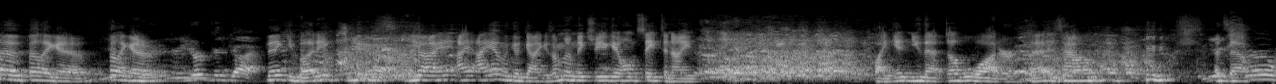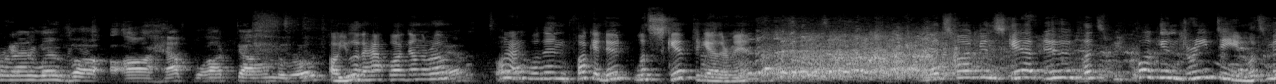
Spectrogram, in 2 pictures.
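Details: Adult male stand-up comedian with stuttering, speaking on stage during crowd work; he says he stutters more when hearing noises and that it depends on his anxiety level.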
